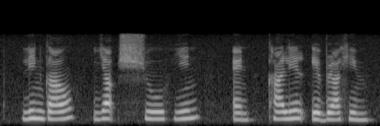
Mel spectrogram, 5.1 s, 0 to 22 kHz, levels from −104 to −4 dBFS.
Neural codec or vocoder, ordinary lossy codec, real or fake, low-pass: none; MP3, 64 kbps; real; 7.2 kHz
